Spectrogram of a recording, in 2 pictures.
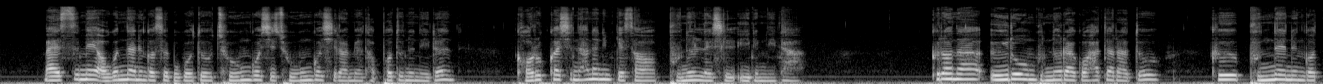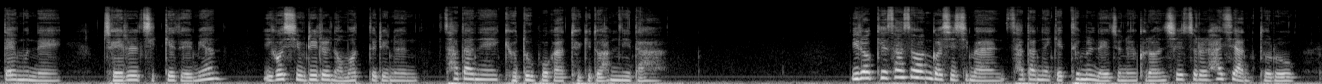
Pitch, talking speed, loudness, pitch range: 190 Hz, 285 characters per minute, -16 LUFS, 170-220 Hz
